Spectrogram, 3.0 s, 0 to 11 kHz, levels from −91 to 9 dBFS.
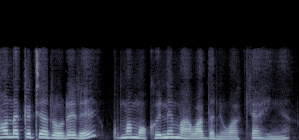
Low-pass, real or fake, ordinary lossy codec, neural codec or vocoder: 7.2 kHz; fake; MP3, 48 kbps; codec, 16 kHz, 0.7 kbps, FocalCodec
